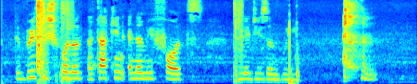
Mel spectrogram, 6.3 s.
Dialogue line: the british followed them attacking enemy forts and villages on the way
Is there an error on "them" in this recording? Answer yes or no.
yes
